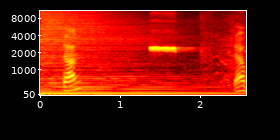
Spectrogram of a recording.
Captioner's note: blows whistle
